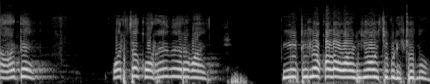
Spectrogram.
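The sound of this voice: A female-sounding cartoonish character voice, pitched extremely high, moves at a moderate pace.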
